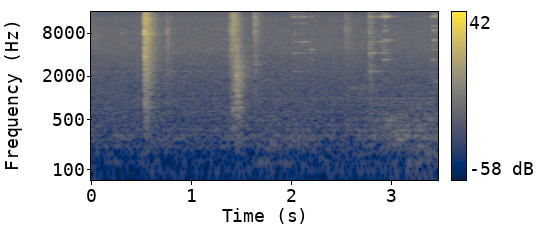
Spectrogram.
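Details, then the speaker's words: Victor RC-M70 cassette deck, non-working unit, in roughly 100-degree heat: two sharp clicks a second apart, then near silence and no motor hum; transport clicks but never runs. "but I want to say I can hear the motor running, but I can't. So, I hear it go click."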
